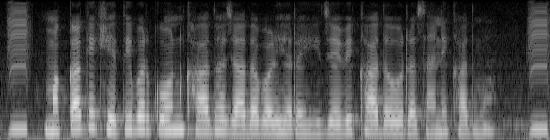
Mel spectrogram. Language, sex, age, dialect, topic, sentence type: Chhattisgarhi, female, 18-24, Central, agriculture, question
